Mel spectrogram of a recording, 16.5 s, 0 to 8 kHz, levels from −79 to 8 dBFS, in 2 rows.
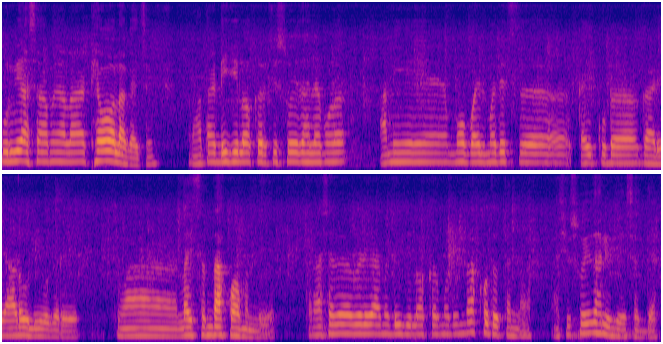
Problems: constant background noise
